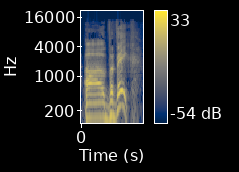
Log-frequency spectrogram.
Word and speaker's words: Vivek: Vivek, rhymes with cake.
